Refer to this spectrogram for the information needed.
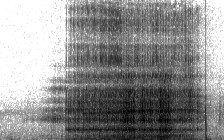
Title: Stressed engineering student snores like a lion grunting😂😂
